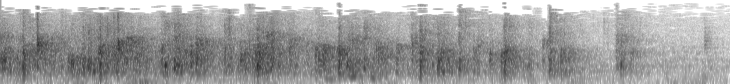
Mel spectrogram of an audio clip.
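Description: A crowd applauds the speakers steadily, many hands clapping in a dense, crackling wash that holds fairly loud throughout and begins to thin toward the end.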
